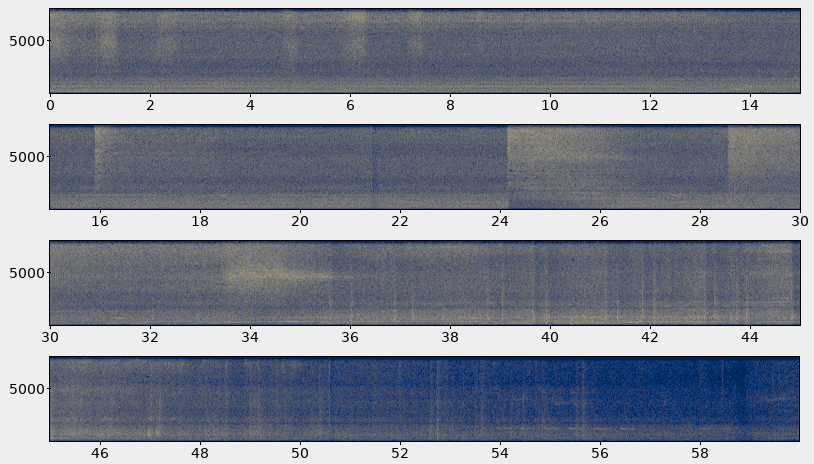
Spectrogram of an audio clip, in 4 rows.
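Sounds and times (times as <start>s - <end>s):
train wheels clicking over rail joints: 35.2s - 50.8s.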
